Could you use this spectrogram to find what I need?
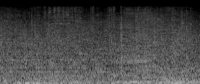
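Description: A heavy weapon fires with a loud blast.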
